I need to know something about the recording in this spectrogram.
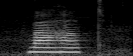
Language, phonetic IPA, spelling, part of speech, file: Czech, [ˈvaːɦat], váhat, verb, Cs-váhat.ogg
- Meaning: to hesitate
